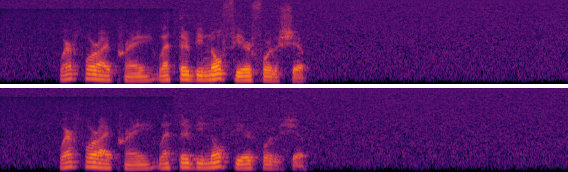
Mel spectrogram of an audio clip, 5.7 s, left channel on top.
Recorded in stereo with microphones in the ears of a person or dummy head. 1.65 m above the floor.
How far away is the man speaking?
About 1.0 m.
